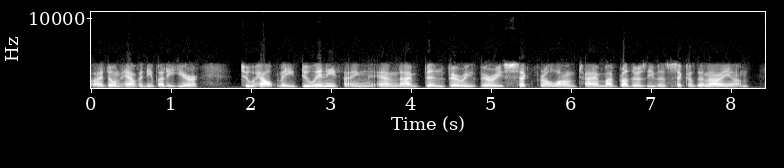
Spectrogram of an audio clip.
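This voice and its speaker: Monotone, flat delivery from a man at fairly low pitch and moderate pace. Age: 60s. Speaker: guest speaker on conspiracy topics. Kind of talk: radio interview. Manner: halting.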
